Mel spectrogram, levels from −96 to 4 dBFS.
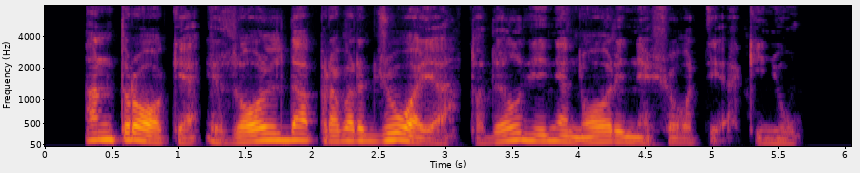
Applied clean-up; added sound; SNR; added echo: none; none; none; none.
